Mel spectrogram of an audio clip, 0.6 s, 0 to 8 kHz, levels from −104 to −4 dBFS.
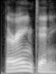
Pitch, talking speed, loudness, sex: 125 Hz, 290 wpm, -15 LUFS, male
